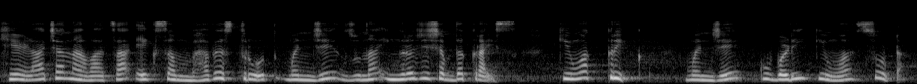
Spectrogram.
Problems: none marked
